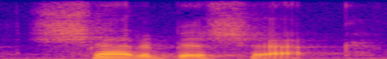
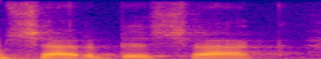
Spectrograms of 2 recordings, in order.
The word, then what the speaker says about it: Shatabhisha: be in the nakshatra Shatabhishak. That nakshatra Some people pronounce it Shatabhisha. Some of them Shatabhishak.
